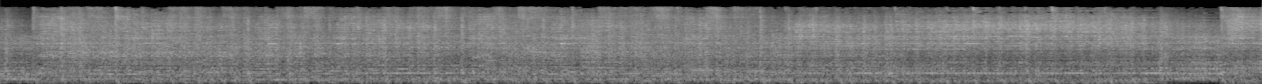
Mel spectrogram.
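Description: A black and doom metal band playing live and loud: distorted guitars hold a thick, steady wall of sustained chords over the drums, with no break.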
